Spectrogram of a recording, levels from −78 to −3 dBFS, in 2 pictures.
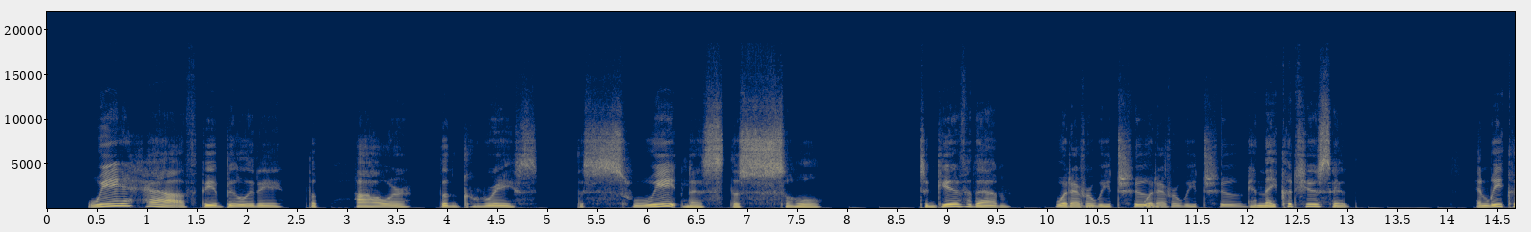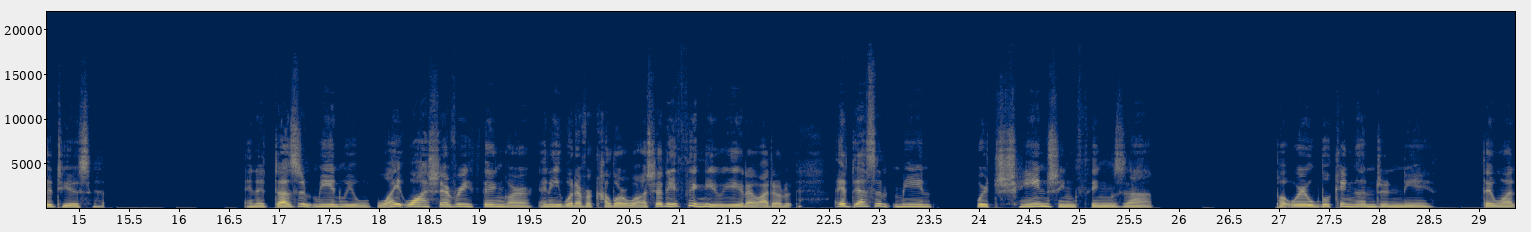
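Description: From 10.34 to 12.90 s, a doubled audio track: a quieter copy lags about a second, likely from a slower second capture path, showing hard-edged duplicate spectrogram patterns.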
